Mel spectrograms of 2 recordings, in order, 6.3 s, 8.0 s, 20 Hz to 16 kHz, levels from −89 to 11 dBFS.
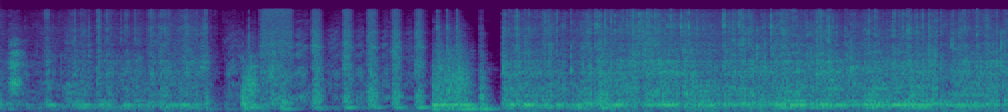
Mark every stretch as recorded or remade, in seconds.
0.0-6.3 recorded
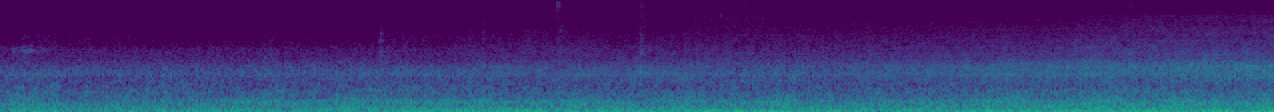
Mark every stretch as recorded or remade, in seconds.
0.0-3.1 recorded; 3.1-4.6 remade; 4.6-5.3 recorded; 5.3-7.1 remade; 7.1-8.0 recorded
